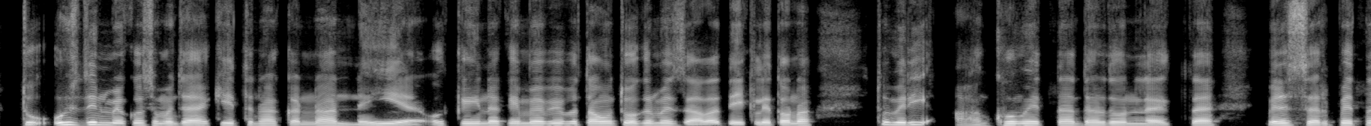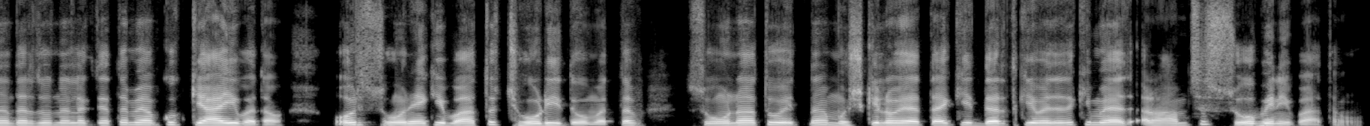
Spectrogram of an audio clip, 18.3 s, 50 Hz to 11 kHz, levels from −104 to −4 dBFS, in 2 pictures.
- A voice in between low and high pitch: Yes, medium, 160 Hz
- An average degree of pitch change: Yes, average, 3.7 semitones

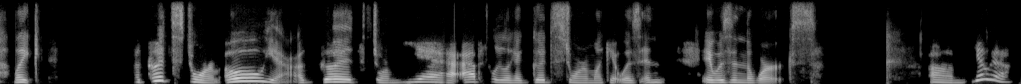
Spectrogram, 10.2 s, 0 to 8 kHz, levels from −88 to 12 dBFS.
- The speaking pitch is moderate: No, high, 215 Hz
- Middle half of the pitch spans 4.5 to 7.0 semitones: No, average, 4.1 semitones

